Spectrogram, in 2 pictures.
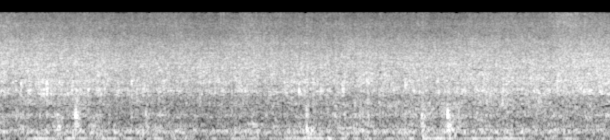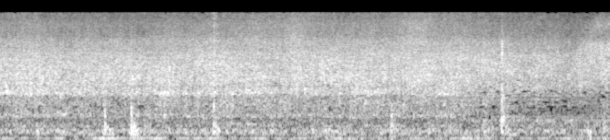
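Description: Fish pieces frying in oil in an aluminium kadai: a steady sizzle, with a few faint clicks of a metal slotted spoon moving them.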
